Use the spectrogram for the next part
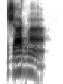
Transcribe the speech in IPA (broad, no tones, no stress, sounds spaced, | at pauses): ʒ a ɡ β ã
